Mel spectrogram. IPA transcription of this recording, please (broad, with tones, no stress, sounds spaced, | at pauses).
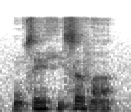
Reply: ũ˨ s eː˦ h i˧ z ə˦˨ v ã˨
